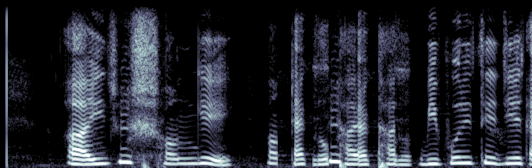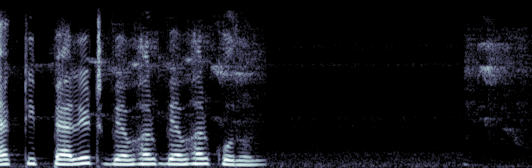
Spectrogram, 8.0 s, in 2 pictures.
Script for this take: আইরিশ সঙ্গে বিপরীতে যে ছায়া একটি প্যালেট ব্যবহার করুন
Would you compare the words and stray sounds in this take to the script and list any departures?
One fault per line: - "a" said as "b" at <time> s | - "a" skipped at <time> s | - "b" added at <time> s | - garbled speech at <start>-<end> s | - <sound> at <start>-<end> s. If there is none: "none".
- garbled speech at 2.0-3.1 s
- "ছায়া" skipped at 3.9 s
- "ব্যবহার" added at 5.2 s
